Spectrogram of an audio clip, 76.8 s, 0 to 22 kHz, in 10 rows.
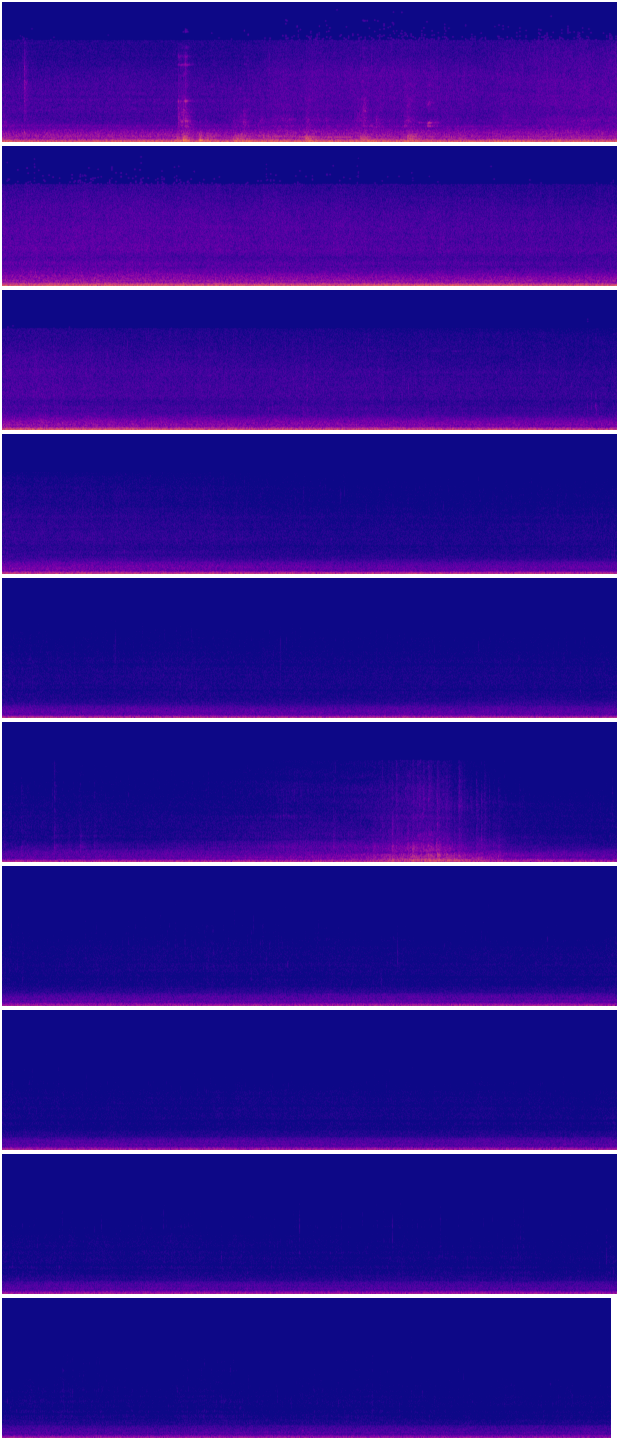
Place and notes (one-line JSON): {"title": "Heurteauville, France - Jumièges ferry", "date": "2016-09-17 12:00:00", "description": "The Jumièges ferry charging cars and crossing the Seine river.", "latitude": "49.43", "longitude": "0.80", "altitude": "3", "timezone": "Europe/Paris"}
